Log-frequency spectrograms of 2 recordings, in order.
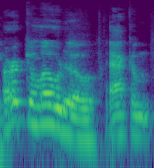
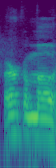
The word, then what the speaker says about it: Arcimoto: So how do you manage it when it's time to put your pronounce that for me. Arcimoto. Arcimoto.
